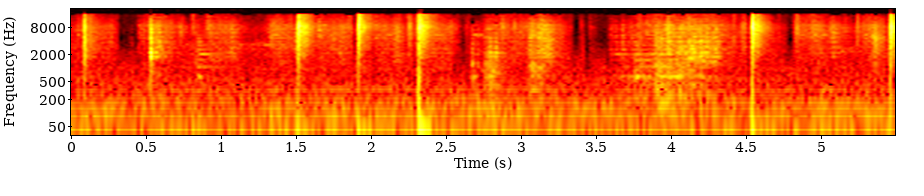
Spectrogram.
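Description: Shelled muskmelon seeds dry-roasting in a non-stick pan, crackling with scattered sharp pops, while a steel spoon stirs and scrapes them around the pan. The crackle is the sign that the seeds are perfectly roasted.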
